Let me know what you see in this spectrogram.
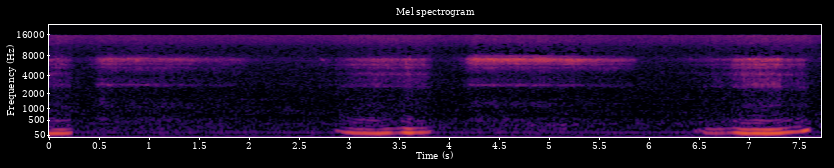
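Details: Snoring: low rumbling snores with each breath, about three in seven seconds, separated by quiet airy exhales.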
